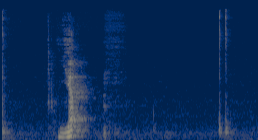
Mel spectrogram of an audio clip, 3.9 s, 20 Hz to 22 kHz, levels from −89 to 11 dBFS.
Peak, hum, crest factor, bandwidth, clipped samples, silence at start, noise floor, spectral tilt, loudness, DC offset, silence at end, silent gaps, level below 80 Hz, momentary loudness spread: -16 dBFS; none; 26 dB; 16.5 kHz; under 0.1%; 0.05 s; -71 dBFS; -5.5 dB/octave; -37 LUFS; under 0.1%; 0.45 s; none; -76 dBFS; 26 LU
